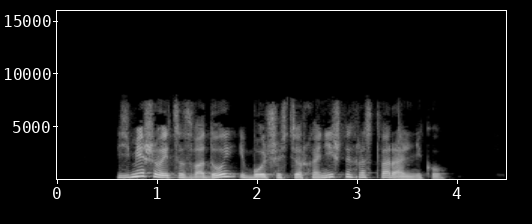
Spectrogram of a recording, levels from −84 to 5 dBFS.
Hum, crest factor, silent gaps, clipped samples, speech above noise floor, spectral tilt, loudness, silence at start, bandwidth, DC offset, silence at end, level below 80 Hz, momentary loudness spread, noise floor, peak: none; 16 dB; none; under 0.1%; 57 dB; -5.5 dB/octave; -19 LUFS; 0.6 s; 8 kHz; under 0.1%; 0.6 s; -56 dBFS; 11 LU; -75 dBFS; -4 dBFS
